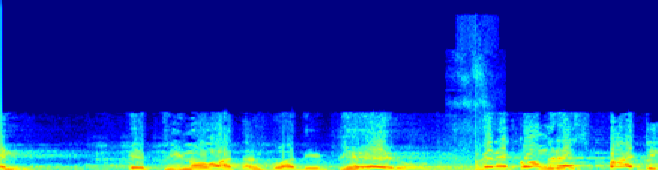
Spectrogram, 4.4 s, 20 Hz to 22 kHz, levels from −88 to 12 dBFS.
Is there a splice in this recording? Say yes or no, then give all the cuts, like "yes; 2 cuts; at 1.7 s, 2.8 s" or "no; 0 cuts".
yes; 1 cut; at 3.2 s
